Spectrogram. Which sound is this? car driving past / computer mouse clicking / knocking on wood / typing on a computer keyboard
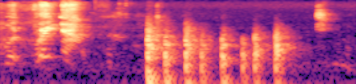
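knocking on wood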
